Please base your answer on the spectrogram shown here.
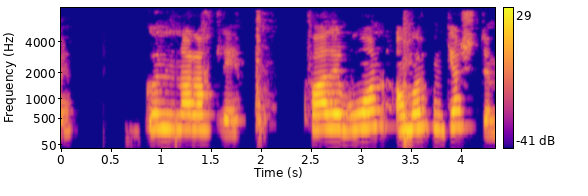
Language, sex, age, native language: Icelandic, male, 11, Icelandic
